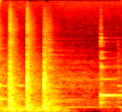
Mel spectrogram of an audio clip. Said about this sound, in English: Around midnight, sheriff's deputies pounding on her door wake her.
